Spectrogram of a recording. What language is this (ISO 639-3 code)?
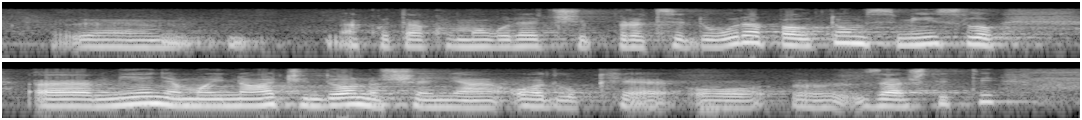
hrv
